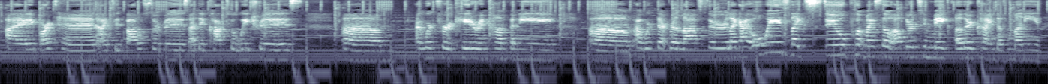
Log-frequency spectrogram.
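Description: A young woman in her twenties, chatty and animated, answering viewer questions in a casual vlog from a small bedroom. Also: medium pitch, measured pace, roomy sound, music in the background. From United States. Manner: chatty, animated, lots of fillers and restarts. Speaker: vlogger. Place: small bedroom with shelves, indoors.

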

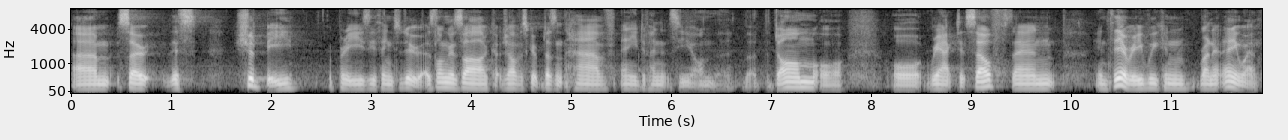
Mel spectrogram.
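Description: Young man, mellow low voice, casual demo talk, hall reverb. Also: normal speed, hardly any pauses. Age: young adult. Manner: casual, loose, many ums and restarts. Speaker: conference speaker. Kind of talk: live coding demo talk. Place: large hall with long reverb. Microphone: headset mic. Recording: echoey hall.

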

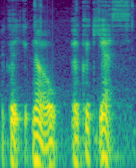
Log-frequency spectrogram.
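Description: Slow, halting low-voiced man. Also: animated. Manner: halting, step-by-step delivery with self-corrections. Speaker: tutorial host. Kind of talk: casual software tutorial. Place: indoors at a computer. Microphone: handheld camera or phone filming the screen. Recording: noisy handheld recording with computer clicks.

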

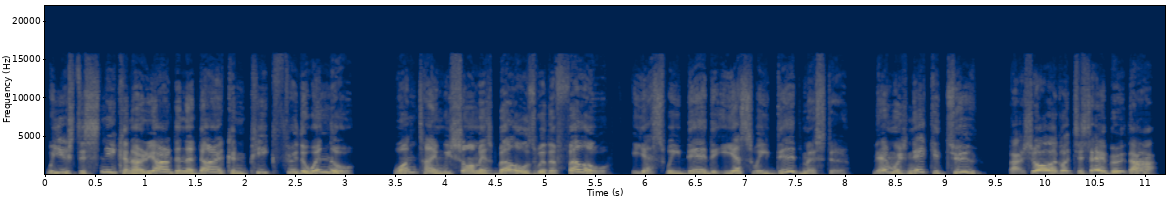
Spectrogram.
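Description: A high-voiced folksy old dockworker. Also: male voice, very animated, moderate pace, breathy edge, no echo, studio quality, exaggerated voice. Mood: friendly, chatty. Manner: folksy, rambling, repeats himself. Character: friendly simple-minded old dockworker, chatty and loyal. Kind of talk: video game character dialogue.

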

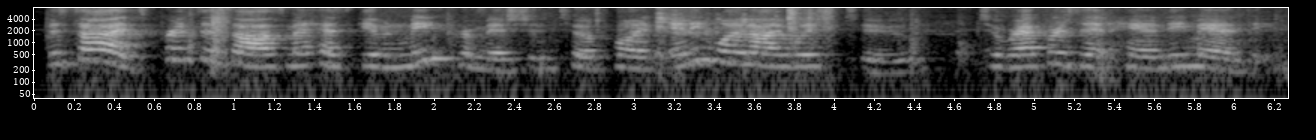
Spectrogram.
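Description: A woman's voice: sits high, lively intonation, moderate pace. A woman playing a kindly, reassuring young princess in an amateur puppet play, speaking earnestly. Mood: amused, firm. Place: indoor puppet stage, far camera. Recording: distant, echoey, noisy old camcorder tape.

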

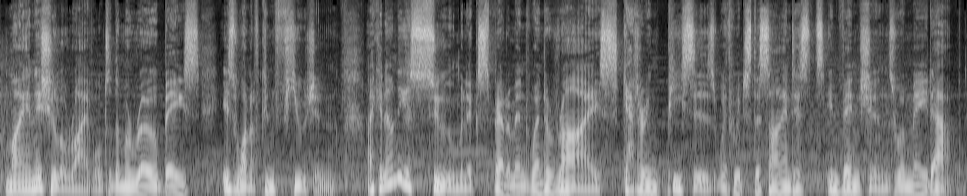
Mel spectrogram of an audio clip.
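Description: An actor playing a brisk, earnest police detective in an audio drama, speaking formally with wordy, precise diction. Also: male voice, on the low side, big pitch swings, darkish tone, soft background music. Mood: narrating.

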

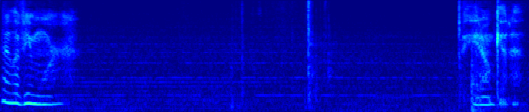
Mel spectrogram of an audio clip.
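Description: A woman's voice: a little high, flat delivery, fast talker, mellow, dull audio, soft background music, lightly acted. A young woman playing an eager, restless American teenage girl who mutters to herself in a video game. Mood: reluctant. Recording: clear ambient noise.

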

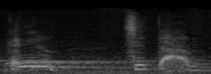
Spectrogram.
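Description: An actor playing a crotchety, blustering old miser in old radio drama style. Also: male voice, extremely high pitch, very animated, takes it slowly, noisy background, full character voice. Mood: scornful, defiant. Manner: querulous, blustering. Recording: old record with loud music.

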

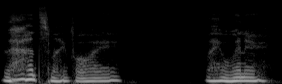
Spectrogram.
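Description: Slow, mellow, teasing dominant girlfriend played by a woman. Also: deep voice, a little hiss or hum. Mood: affectionate. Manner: slow, coaxing, breathy teasing, often dropping to a whisper. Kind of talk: intimate ASMR roleplay.

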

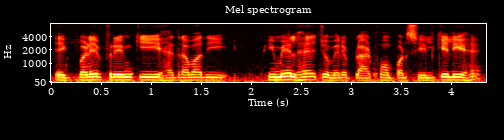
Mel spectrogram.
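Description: A man's voice: mid-range voice, little pitch movement, a little fast, slight background noise. A man with a Hyderabadi accent, a goat farm owner giving a chatty, persuasive sales walkthrough outdoors in a goat pen. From India.

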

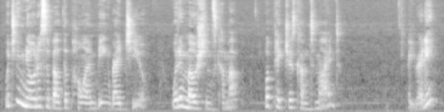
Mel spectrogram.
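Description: A young woman teacher giving an online lesson from her home, speaking gently and encouragingly to children and reading a poem aloud. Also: mid-range voice, animated, fairly quick, distant mic. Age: young adult. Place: home room with plants and shelves, indoors. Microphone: webcam at desk distance.

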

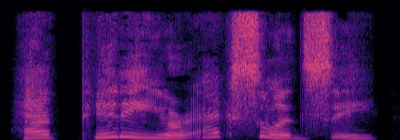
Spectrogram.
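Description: A man's voice: sits high, animated, measured pace, dry recording, voice pushed up. A man voicing a small wooden boy marionette, earnest, brave and kind, in a storybook reading. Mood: tearful pleading. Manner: pleading, earnest delivery.

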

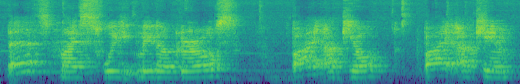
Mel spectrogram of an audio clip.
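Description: A woman playing a caring, cautious mother in a puppet show, instructive and deliberate. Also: mid-range voice, sharp tone. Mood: caring, cautioning. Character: caring, cautious mother of two young girls. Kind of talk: puppet show stage acting. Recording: echoey room from far off, faint hiss.

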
